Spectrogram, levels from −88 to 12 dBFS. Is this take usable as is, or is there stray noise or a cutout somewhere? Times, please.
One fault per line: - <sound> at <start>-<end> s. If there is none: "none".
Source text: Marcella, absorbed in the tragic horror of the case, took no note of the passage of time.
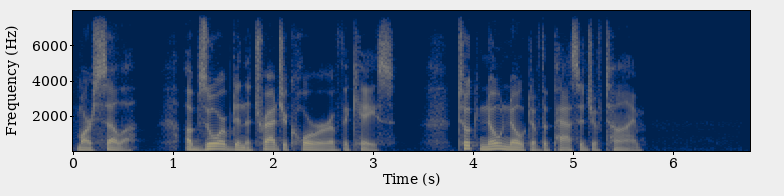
none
